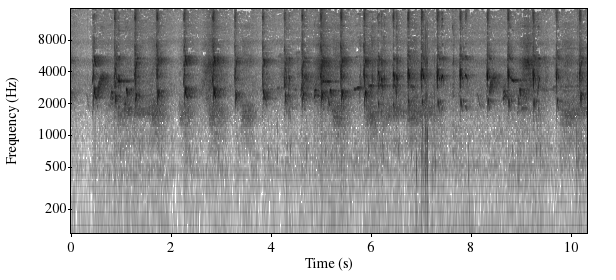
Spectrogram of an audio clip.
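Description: A squirrel gives sharp, chirping kuk alarm calls, repeated about twice a second.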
